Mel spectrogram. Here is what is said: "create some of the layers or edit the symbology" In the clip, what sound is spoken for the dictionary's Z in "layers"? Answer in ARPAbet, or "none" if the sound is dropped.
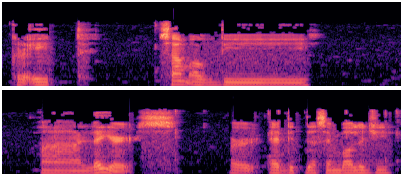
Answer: S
